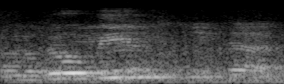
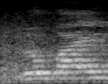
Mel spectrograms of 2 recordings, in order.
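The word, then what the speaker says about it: propyl: Very good, इसका नाम होगा डाई प्रोपिल ईथर। प्रोपाइल भी बोल सकते हैं, प्रोनाउंसिएशन क्या है आप लोग देख लीजिए, प्रोपाइल ईथर।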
